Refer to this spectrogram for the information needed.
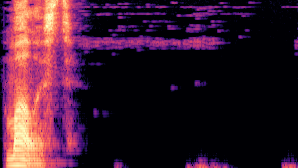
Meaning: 1. smallness, trifle 2. tiny bit, a little bit; somewhat (also used as an adverb)
- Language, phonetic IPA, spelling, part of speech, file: Russian, [ˈmaɫəsʲtʲ], малость, noun, Ru-малость.ogg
